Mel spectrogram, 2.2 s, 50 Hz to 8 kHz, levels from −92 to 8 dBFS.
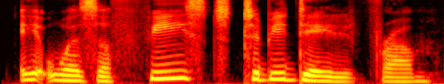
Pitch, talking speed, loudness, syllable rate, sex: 190 Hz, 215 wpm, -17 LUFS, 4.5 syllables/s, female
